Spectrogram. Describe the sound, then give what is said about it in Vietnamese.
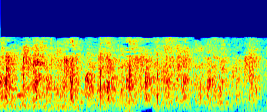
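Audience applause at a Buddhist dharma talk: a dense, steady wash of clapping that holds an even loudness throughout. “Đúng, vỗ tay đi.”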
